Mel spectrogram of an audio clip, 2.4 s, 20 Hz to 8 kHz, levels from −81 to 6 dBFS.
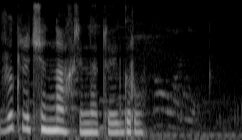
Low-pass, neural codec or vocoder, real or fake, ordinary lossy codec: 7.2 kHz; none; real; none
